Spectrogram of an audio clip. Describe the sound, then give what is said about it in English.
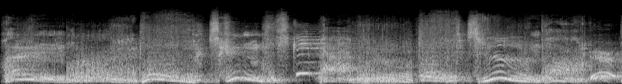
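A voice imitates a go-kart engine warming up, making repeated loud, growling revs that swoop up and down in pitch between grunting bursts, with brief pauses. “we're all warming up. I'm warming up my go-kart.”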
